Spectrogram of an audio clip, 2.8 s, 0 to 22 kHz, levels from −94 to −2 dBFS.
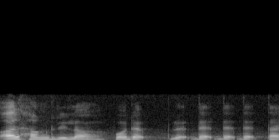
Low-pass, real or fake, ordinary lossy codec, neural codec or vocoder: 7.2 kHz; real; none; none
